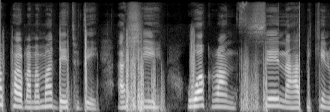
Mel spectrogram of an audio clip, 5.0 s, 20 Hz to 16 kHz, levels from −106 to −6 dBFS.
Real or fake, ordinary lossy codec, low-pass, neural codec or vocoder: real; none; 14.4 kHz; none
